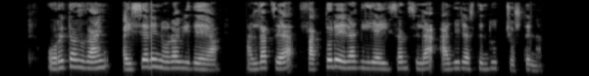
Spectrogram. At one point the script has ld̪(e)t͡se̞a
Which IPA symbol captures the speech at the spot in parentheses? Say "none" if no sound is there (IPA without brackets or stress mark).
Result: a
